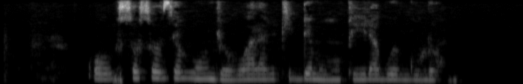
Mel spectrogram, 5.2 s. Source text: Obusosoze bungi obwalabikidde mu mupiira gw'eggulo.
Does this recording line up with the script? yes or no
yes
